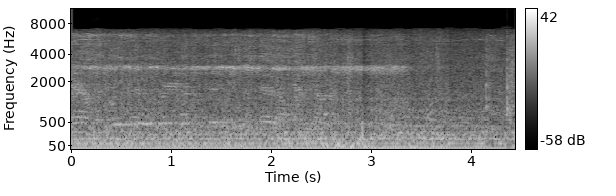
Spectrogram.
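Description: Steady, loud engine rumble of fire apparatus running at the fire scene, with a continuous high-pitched whine over it that cuts off about three seconds in. Faint voices in the background.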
